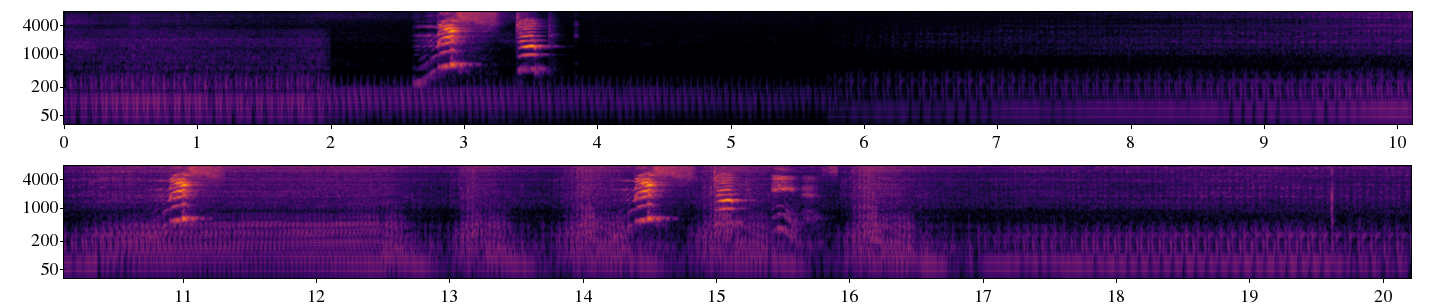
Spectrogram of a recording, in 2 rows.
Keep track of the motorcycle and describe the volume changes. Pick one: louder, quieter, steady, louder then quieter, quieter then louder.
quieter then louder.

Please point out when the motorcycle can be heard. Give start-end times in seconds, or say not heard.
0.0-20.1.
